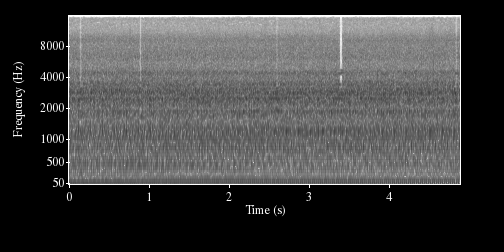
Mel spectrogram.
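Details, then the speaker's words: Freightliner FL70 diesel idling, not yet warm, with new Donaldson exhaust (four-inch pipe off the turbo): deep, even rumble about 200 beats per minute, no rasp or leak; sounds like a Dodge pickup. "if you were to turn around and not look at the truck and hear it idling it would sound just like a dodge pickup or you would think it was a dodge pickup"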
